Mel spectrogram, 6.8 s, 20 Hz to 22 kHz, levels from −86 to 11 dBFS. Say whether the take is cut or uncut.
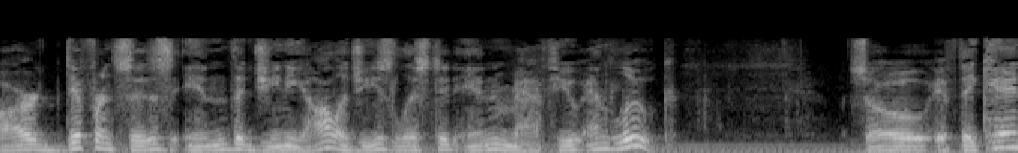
cut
